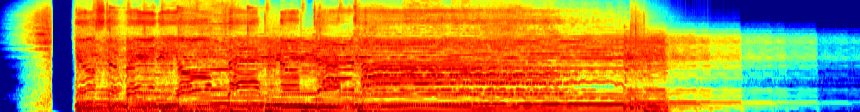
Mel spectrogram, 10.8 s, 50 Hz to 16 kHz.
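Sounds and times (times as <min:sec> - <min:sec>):
radio jingle sting: 0:01.0 - 0:08.6.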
